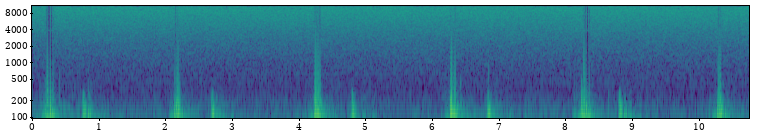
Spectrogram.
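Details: Slow, regular paired low thumps at about 30 beats a minute, recorded while relaxing at rest in a sun room, reported as the lowest resting heart rate recorded so far; a very slow resting heartbeat.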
